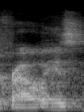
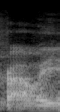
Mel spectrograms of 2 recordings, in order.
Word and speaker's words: Crowley: the occult and uh aleister crowley and uh or crowley i think is is actually how you pronounce that um and the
